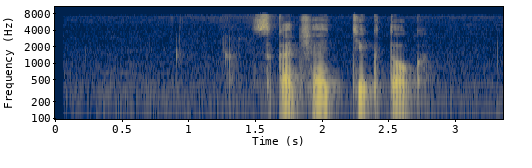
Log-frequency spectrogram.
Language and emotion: Russian, neutral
